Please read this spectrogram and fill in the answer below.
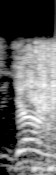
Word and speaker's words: Jung: you're talking about because his name is not pronounced the way it's spelled yes it's yeah it's young but Jung is how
